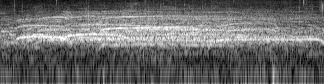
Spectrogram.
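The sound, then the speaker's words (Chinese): Cheering and applause from an audience greeting the six women of a performing group, with sustained high-pitched screams and whoops over a steady, loud crowd roar. “掌声送给尚雯集团的六位姐姐”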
